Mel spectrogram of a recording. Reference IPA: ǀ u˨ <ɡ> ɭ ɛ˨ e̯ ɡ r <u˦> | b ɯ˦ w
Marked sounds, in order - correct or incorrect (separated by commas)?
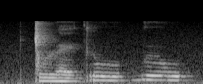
incorrect, correct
